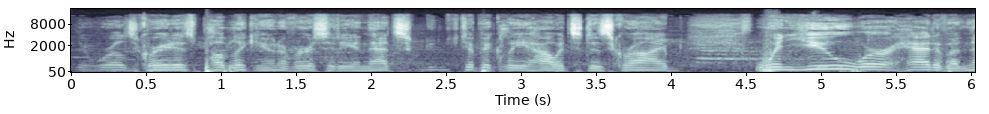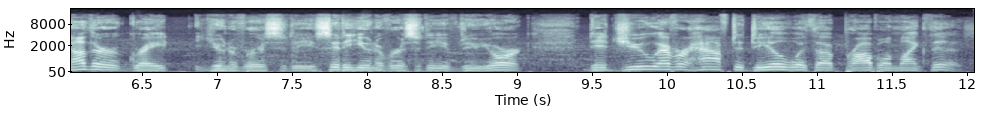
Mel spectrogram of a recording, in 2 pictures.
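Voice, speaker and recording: A man's voice: mid-range voice, fairly quick, darkish tone. Male radio interviewer, courteous and admiring, on location outdoors. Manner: polite, admiring questioning. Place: outdoors on a university campus.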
